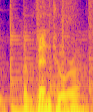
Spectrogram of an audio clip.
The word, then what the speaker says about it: Aventura: to pronounce things because I want to say a Ventura well that sounds more exciting but it's Aventura yeah Michael Murray show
